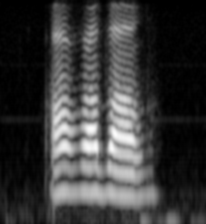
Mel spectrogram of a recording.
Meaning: distorted, deformed
- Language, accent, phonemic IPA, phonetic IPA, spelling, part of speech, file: Armenian, Eastern Armenian, /ɑʁɑˈvɑʁ/, [ɑʁɑvɑ́ʁ], աղավաղ, adjective, Hy-աղավաղ.ogg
